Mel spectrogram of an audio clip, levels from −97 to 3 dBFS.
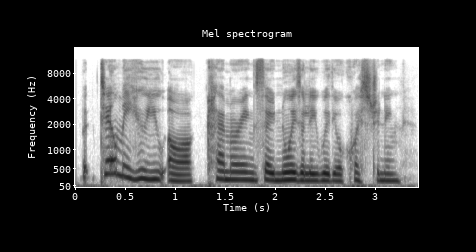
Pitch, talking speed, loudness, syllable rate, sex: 205 Hz, 210 wpm, -15 LUFS, 6.2 syllables/s, female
